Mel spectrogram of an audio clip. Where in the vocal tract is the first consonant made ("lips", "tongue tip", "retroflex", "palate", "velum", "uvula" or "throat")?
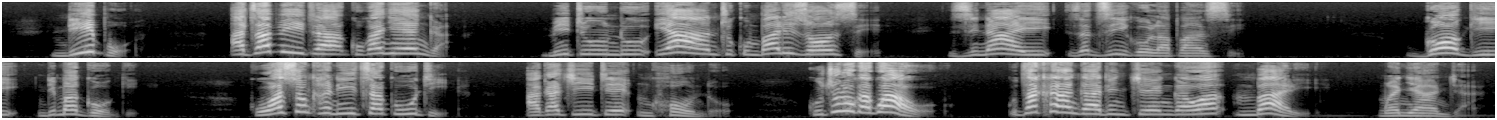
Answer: tongue tip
